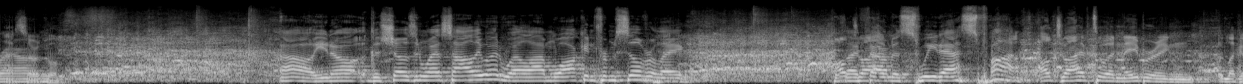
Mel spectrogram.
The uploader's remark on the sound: Live from the UCB Sunset Theatre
